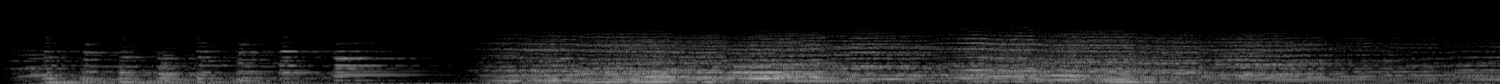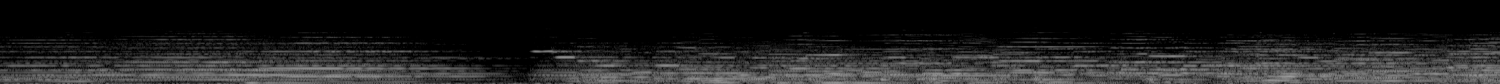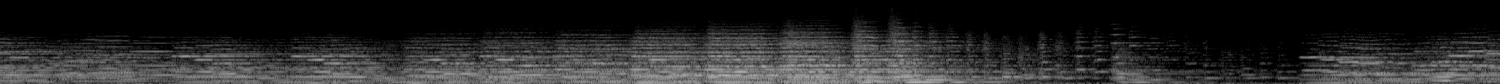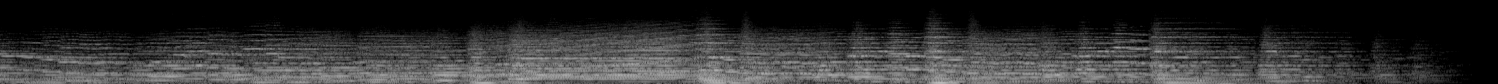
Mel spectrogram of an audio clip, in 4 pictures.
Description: Symphony No. 2 in D Major, Op. 73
